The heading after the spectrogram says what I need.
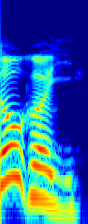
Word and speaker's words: oreilles: Les oreilles. Les oreilles. Oreilles. The sound of the double L will be Y.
